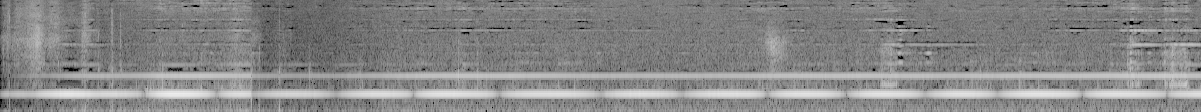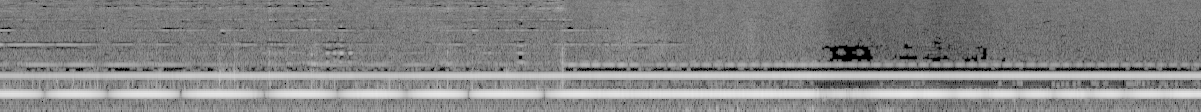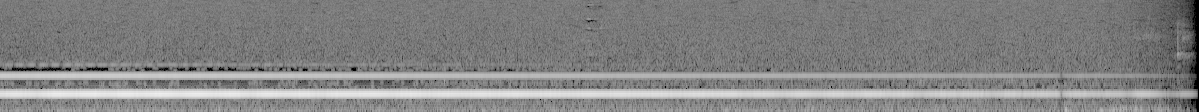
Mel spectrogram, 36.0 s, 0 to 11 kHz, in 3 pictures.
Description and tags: tibetan bowl3 251210
25.12.2010: about 14.00. my family home. the first day of Christmas. Jelenia Gora (Low Silesia region in south-west Poland).the tibetan bowl sound.
domestic-sounds, field-recording, instrument, tibetan-bowl, vibrate, vibration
